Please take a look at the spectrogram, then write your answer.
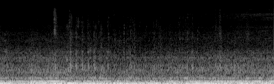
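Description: Low, steady engine drone from a Daihatsu Mira pickup with a manual gearbox, idling along at low revs; a continuous close-up rumble with no voices over it.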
